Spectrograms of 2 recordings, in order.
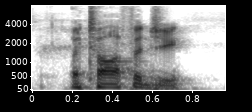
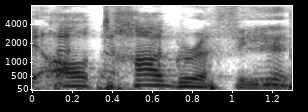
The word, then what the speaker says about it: autophagy: Autophagy. – I want to say autography, but it's autophagy.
